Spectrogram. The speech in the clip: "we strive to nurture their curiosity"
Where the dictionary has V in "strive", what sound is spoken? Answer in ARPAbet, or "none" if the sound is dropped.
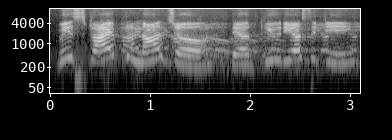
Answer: B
